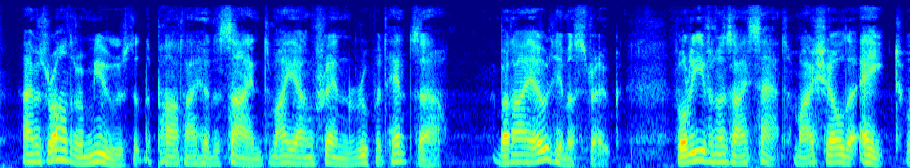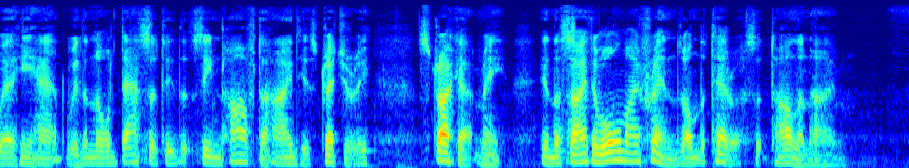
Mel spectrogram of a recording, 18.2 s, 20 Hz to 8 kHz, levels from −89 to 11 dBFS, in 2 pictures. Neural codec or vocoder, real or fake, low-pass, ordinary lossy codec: none; real; 7.2 kHz; AAC, 32 kbps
